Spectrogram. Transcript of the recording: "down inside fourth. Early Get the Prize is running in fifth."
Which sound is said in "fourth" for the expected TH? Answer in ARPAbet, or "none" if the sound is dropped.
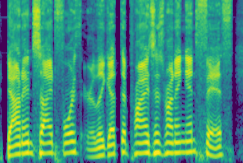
TH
